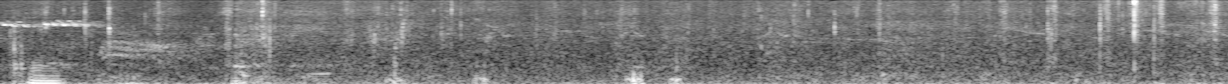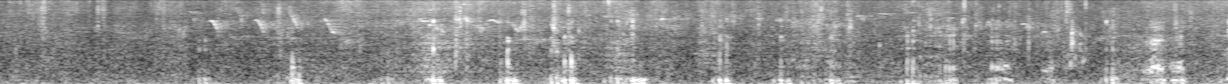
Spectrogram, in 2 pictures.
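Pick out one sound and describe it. Wild boars root and snuffle in the mud close by.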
